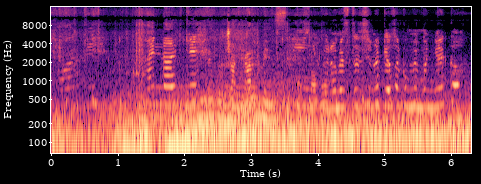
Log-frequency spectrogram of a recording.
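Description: Steady low rumble of a car cabin in slow traffic, with indistinct voices talking over it.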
